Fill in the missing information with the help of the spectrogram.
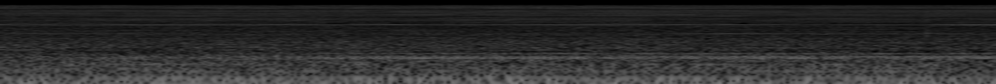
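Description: Steady hum and low rumble inside a wooden streetcar, with a faint steady whine over it.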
